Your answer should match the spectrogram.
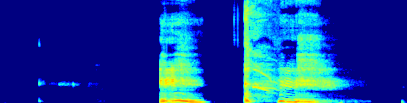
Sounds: Throat clearing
